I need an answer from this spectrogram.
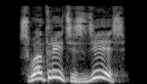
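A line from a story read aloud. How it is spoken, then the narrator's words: Shouting from below. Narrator (Russian): крикнул кто-то из-под дома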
